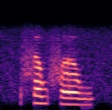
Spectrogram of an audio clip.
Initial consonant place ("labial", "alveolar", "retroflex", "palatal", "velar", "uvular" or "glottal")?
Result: alveolar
